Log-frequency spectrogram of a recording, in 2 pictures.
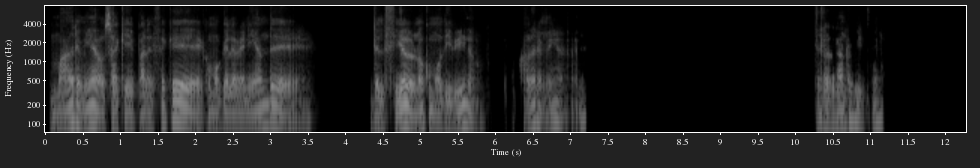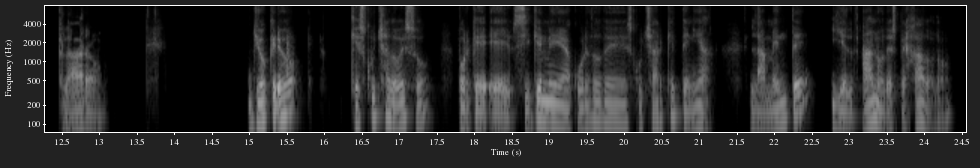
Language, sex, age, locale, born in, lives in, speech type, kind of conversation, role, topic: Spanish, male, 20-24, es-ES, Spain, Spain, conversation, unstructured, none, ¿Cómo integras la meditación en tu día a día?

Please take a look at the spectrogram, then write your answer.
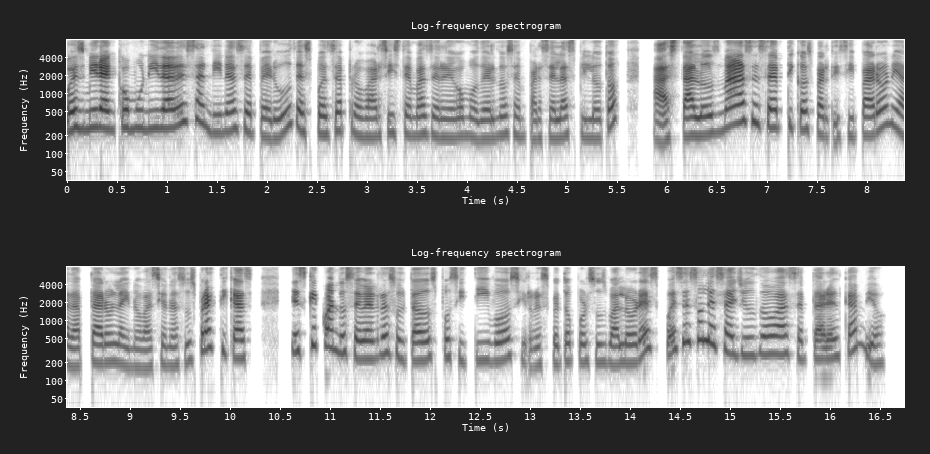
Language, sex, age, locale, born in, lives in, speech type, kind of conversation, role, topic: Spanish, female, 50-54, es-MX, Mexico, Mexico, read, expert-assistant, expert, ¿Qué historias confiables hay sobre antropólogos ayudando a comunidades?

